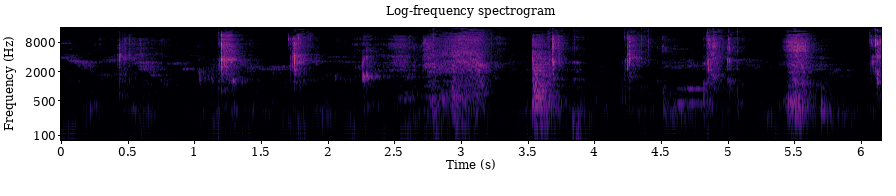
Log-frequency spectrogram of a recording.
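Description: Close, wet chewing and lip-smacking of a person eating a mouthful of rice and curry by hand, with many short sharp smacks and clicks at irregular intervals.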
